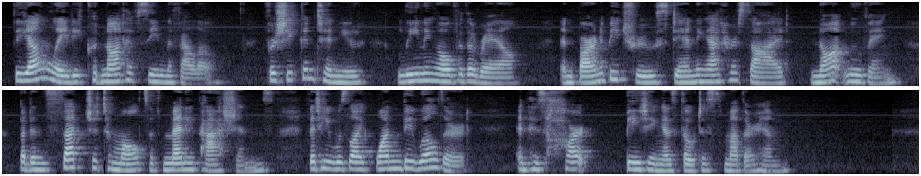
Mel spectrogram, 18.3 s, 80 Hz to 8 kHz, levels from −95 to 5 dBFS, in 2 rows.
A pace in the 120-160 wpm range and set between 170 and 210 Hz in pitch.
Yes: average, 155 wpm; medium, 185 Hz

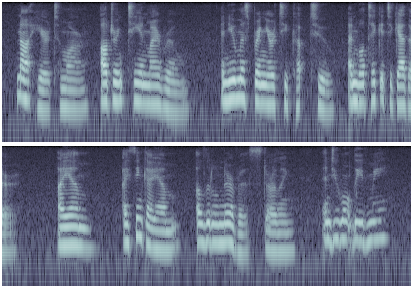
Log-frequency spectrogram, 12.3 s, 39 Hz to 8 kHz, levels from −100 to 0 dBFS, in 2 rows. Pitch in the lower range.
No: medium, 180 Hz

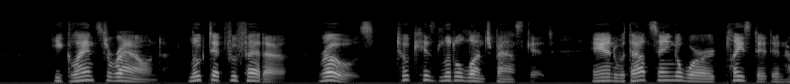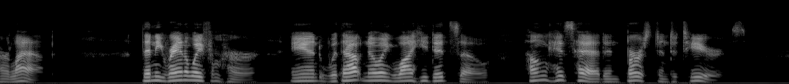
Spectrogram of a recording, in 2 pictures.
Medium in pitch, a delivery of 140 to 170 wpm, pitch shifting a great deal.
Yes: medium, 165 Hz; average, 160 wpm; wide, 6.2 semitones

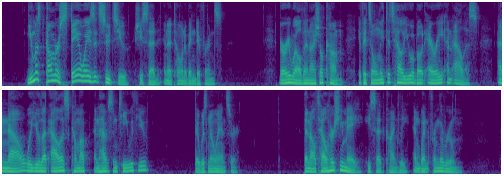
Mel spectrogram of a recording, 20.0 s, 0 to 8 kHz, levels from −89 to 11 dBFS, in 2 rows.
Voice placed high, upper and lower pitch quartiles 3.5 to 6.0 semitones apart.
No: low, 105 Hz; average, 4.8 semitones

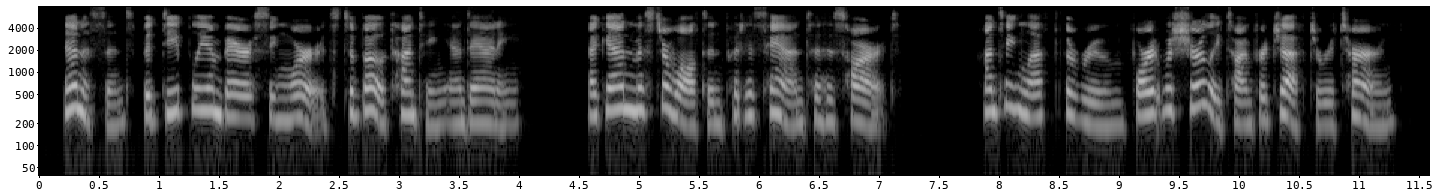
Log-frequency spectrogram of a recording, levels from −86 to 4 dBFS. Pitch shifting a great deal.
Yes: wide, 6.3 semitones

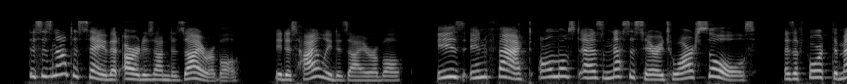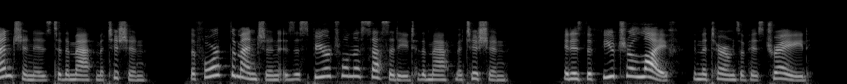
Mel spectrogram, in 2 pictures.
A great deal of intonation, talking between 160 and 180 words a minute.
No: wide, 7.8 semitones; average, 190 wpm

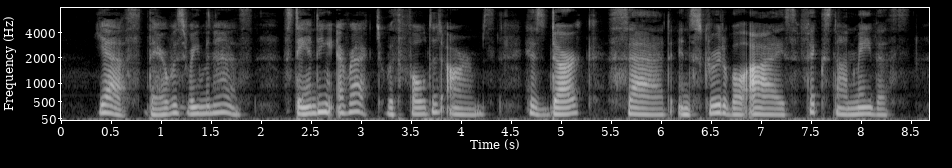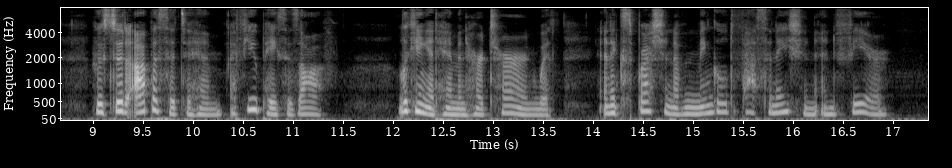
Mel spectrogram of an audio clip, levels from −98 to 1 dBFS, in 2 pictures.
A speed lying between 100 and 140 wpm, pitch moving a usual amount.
Yes: slow, 135 wpm; average, 4.3 semitones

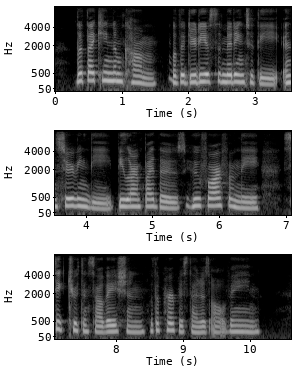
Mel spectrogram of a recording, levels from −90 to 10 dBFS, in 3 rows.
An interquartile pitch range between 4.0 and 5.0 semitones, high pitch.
Yes: average, 4.6 semitones; high, 205 Hz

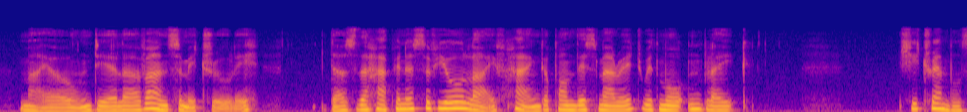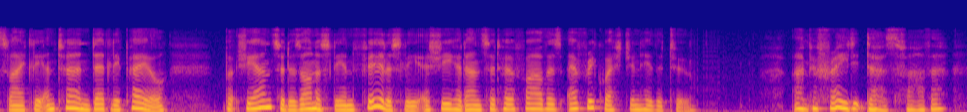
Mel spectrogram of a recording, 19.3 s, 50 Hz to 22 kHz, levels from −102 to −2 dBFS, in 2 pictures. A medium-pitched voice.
Yes: medium, 160 Hz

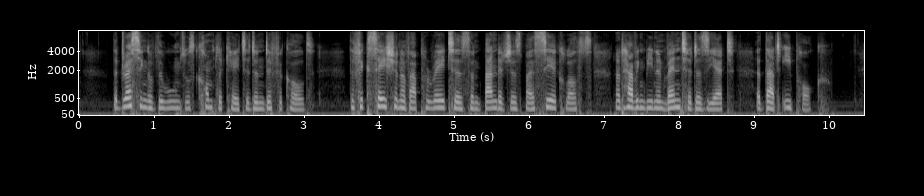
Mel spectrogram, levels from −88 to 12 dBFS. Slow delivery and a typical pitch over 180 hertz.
No: average, 150 wpm; high, 190 Hz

